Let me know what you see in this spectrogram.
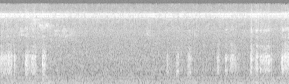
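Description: Near silence: a faint outdoor background with a few short, soft bird calls scattered through it.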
